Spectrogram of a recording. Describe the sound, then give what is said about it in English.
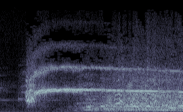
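A loud, sustained high-pitched human scream from the back bedroom of a house bursts in after a brief quiet moment and holds steady for about two seconds, piercing, with a rough noisy edge beneath it. “The scream I heard came from the back bedroom.”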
